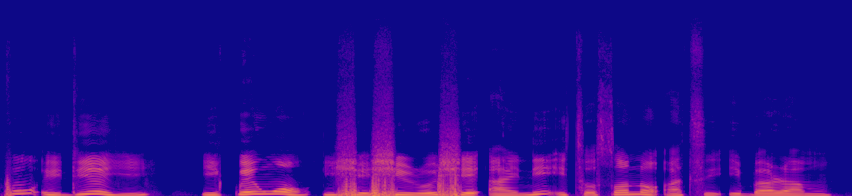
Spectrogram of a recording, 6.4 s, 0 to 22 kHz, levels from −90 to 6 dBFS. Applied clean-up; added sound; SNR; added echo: none; none; none; none.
